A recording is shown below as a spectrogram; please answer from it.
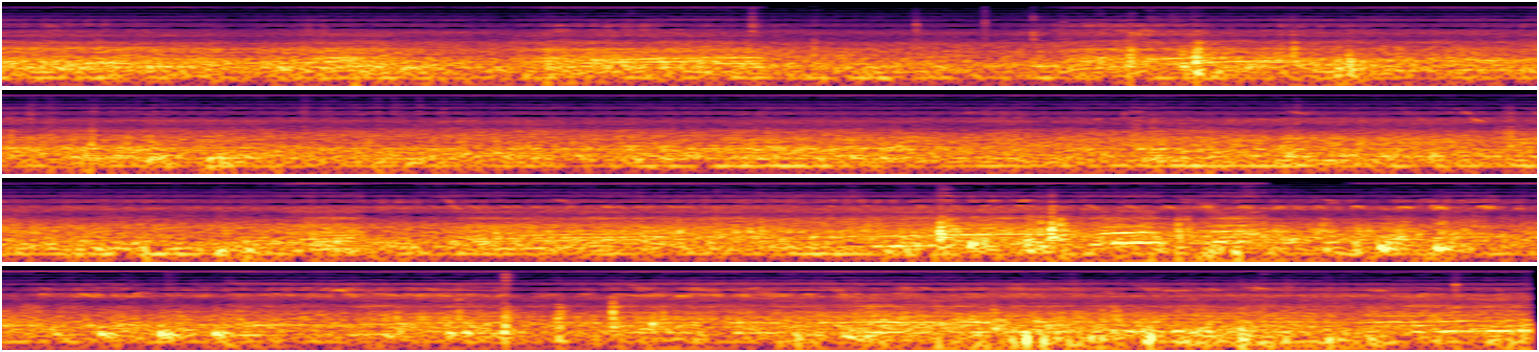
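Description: Homemade go-kart driven by two brushless hoverboard hub motors on e-bike controllers, moving slowly: a motor whine that rises and falls in pitch several times as the throttle and speed change, over a steady rolling noise.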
